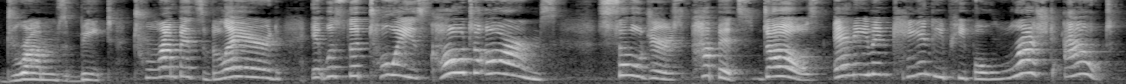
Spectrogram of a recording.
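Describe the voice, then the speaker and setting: Expressive woman storyteller in an echoey room. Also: extremely high pitch, drawn-out words. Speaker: storyteller reading aloud. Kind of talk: scripted children's storybook narration. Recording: roomy, echoing room sound.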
